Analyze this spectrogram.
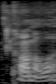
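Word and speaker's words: Kamala: He made fun of Kamla Harris for am I did I say her name right? Kamla.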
